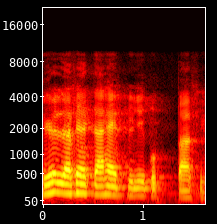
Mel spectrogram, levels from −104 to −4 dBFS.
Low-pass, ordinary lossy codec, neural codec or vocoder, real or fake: 9.9 kHz; none; codec, 44.1 kHz, 2.6 kbps, SNAC; fake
